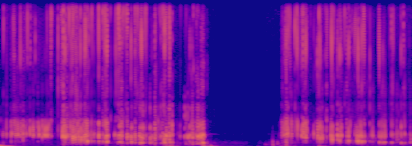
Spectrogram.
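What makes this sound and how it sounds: Long nails scratch the round nubbed head of a pink silicone facial cleansing brush held at the right side of a microphone, making dense, crinkly, bright scratching. The scratching stops for about a second of near silence, then resumes with the same rapid texture.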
